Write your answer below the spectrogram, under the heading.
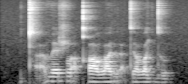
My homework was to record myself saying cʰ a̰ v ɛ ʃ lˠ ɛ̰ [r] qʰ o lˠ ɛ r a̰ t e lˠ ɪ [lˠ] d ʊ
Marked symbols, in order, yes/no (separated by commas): no, no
